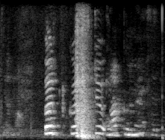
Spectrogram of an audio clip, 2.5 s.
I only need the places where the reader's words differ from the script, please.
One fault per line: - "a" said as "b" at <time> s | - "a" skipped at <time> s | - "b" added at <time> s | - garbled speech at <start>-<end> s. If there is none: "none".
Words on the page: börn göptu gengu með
none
